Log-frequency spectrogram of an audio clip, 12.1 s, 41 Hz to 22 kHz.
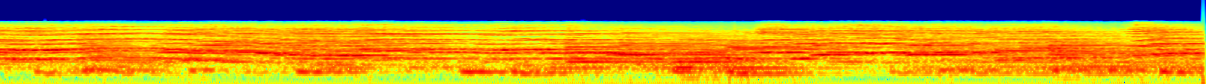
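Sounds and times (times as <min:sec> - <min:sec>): tango orchestra music: 0:00.0 - 0:12.0.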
